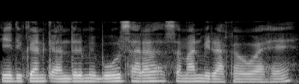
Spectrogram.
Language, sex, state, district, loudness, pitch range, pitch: Hindi, male, Arunachal Pradesh, Lower Dibang Valley, -17 LUFS, 135-145 Hz, 140 Hz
